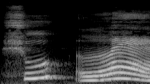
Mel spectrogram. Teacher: chulé, a sílaba tônica, a forte, é a última, portanto, é uma oxítona.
